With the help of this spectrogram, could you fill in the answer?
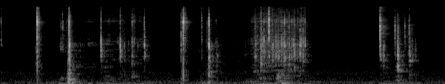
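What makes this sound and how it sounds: Fingertips type and tap on a full backlit mechanical keyboard with plastic keycaps, giving bright, sharp, dry clicks with almost no ring. Irregular single clacks are broken midway by a brief rapid burst of clatter, then a final short flurry of taps.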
